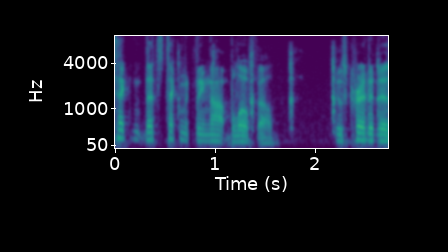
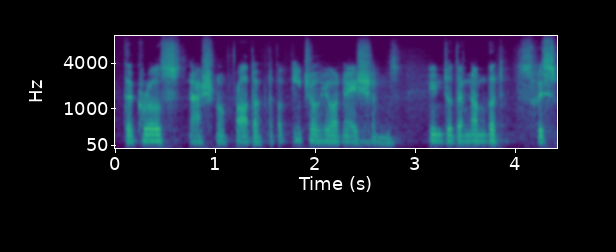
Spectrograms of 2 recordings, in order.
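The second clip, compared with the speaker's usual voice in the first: Blofeld; 5 semitones lower than usual. Pretend. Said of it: "my name is Ernst Stavro Blofeld".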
